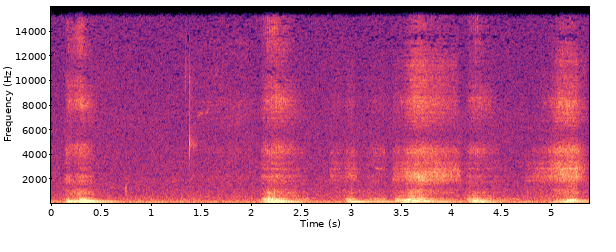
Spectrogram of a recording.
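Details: A pet dog snores in its sleep, giving a steady series of low, rasping snorts roughly every second, each a throaty rumble with breathy hiss, some louder than others, in a quiet indoor room.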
